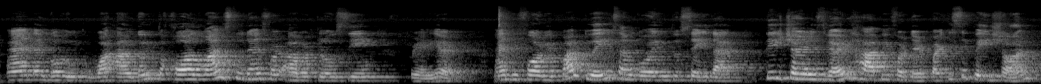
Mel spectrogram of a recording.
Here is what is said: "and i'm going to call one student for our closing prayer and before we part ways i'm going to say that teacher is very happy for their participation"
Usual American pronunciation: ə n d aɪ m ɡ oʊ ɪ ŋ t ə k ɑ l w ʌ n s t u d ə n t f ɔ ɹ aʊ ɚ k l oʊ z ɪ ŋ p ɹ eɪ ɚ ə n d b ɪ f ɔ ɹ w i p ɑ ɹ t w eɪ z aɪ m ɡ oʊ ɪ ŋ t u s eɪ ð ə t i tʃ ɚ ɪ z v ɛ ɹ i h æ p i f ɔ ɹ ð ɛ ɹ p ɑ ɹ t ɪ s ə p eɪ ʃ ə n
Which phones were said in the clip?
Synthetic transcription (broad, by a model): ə n d aɪ m ɡ oʊ ɪ ŋ t ə k ɑ l w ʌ n s t u d ə n t f ɔ ɹ aʊ ɚ k l oʊ s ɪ ŋ p ɹ eɪ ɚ ə n d b ɪ f ɔ ɹ w i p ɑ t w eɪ s aɪ m ɡ oʊ ɪ ŋ t u s eɪ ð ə t i tʃ ɚ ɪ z v ɛ ɹ i h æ p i f ɔ ɹ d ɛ ɹ p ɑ ɹ t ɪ s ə p eɪ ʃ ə n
